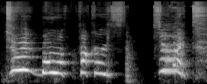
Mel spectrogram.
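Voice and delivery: very high, very loud, shrill cheering scream. Imagining the event televised, acting out everyone mock-screaming at the screen. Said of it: "We will all be screaming to the screen".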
